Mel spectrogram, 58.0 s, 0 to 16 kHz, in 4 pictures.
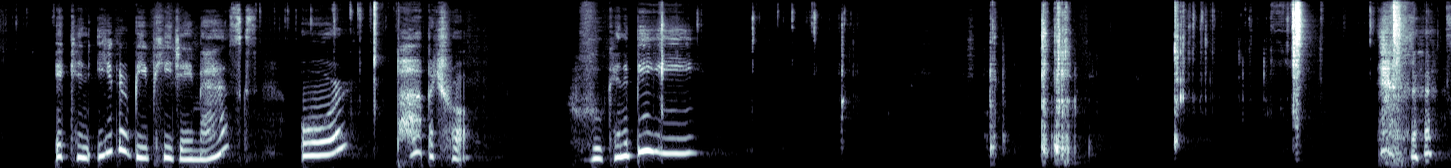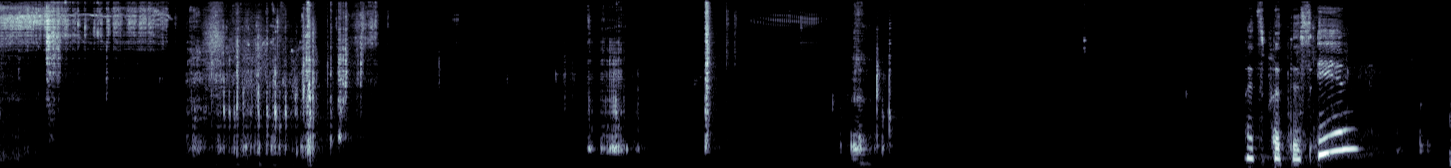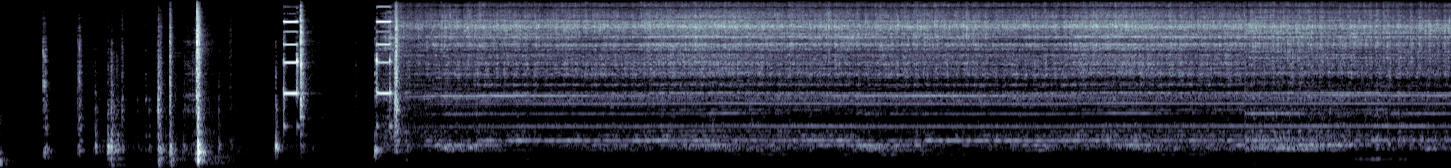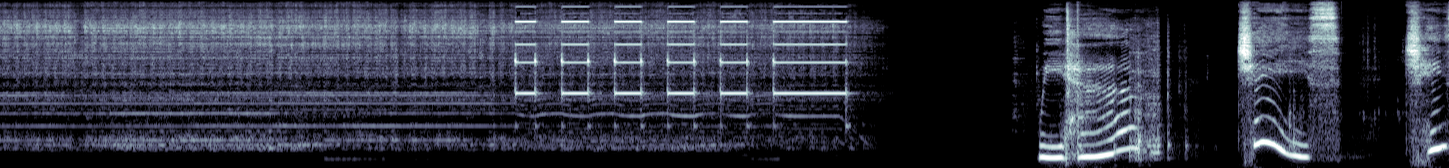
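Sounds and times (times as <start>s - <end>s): keypad beeps: 31.8s - 32.1s, 32.8s - 33.0s, 48.7s - 52.1s
microwave humming: 32.8s - 52.3s.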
